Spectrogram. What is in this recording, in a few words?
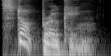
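"stockbroking", English, British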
